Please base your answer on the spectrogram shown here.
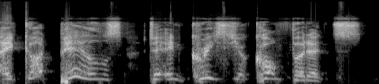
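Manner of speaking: terrible put-on British accent, very high and loud. Quoting a roadside speaker from a sample, in a terrible British accent. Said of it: "Sorry for my terrible British accent".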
